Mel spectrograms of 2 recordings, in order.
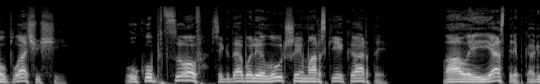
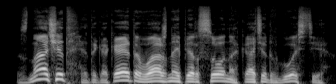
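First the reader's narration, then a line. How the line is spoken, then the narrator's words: Sighing. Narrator (Russian): вздохнул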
